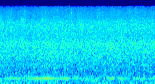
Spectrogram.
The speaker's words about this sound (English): because that's why I'm sat outside recording in the rain, is so that you can hear, hopefully, you can hear the sound of the rain. And it's raining. You can also probably hear the sound of the cars driving by. You can hear the sound of the creek.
